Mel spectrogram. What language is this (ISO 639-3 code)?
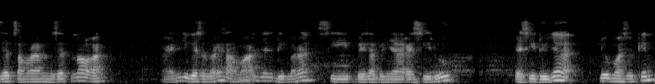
ind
